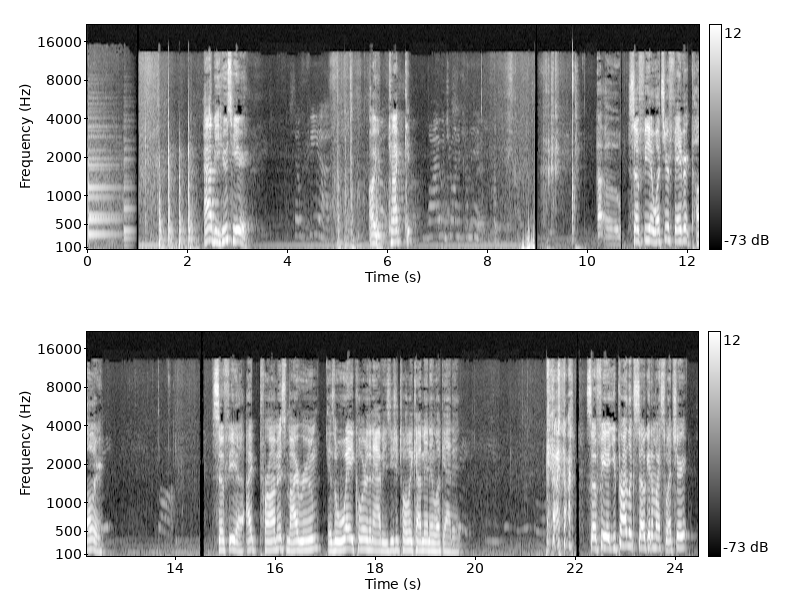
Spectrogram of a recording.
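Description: A young man talks with animation close to a phone microphone.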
